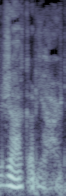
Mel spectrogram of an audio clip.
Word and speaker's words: Jacques Audiard: Jacques Audiard, yes.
